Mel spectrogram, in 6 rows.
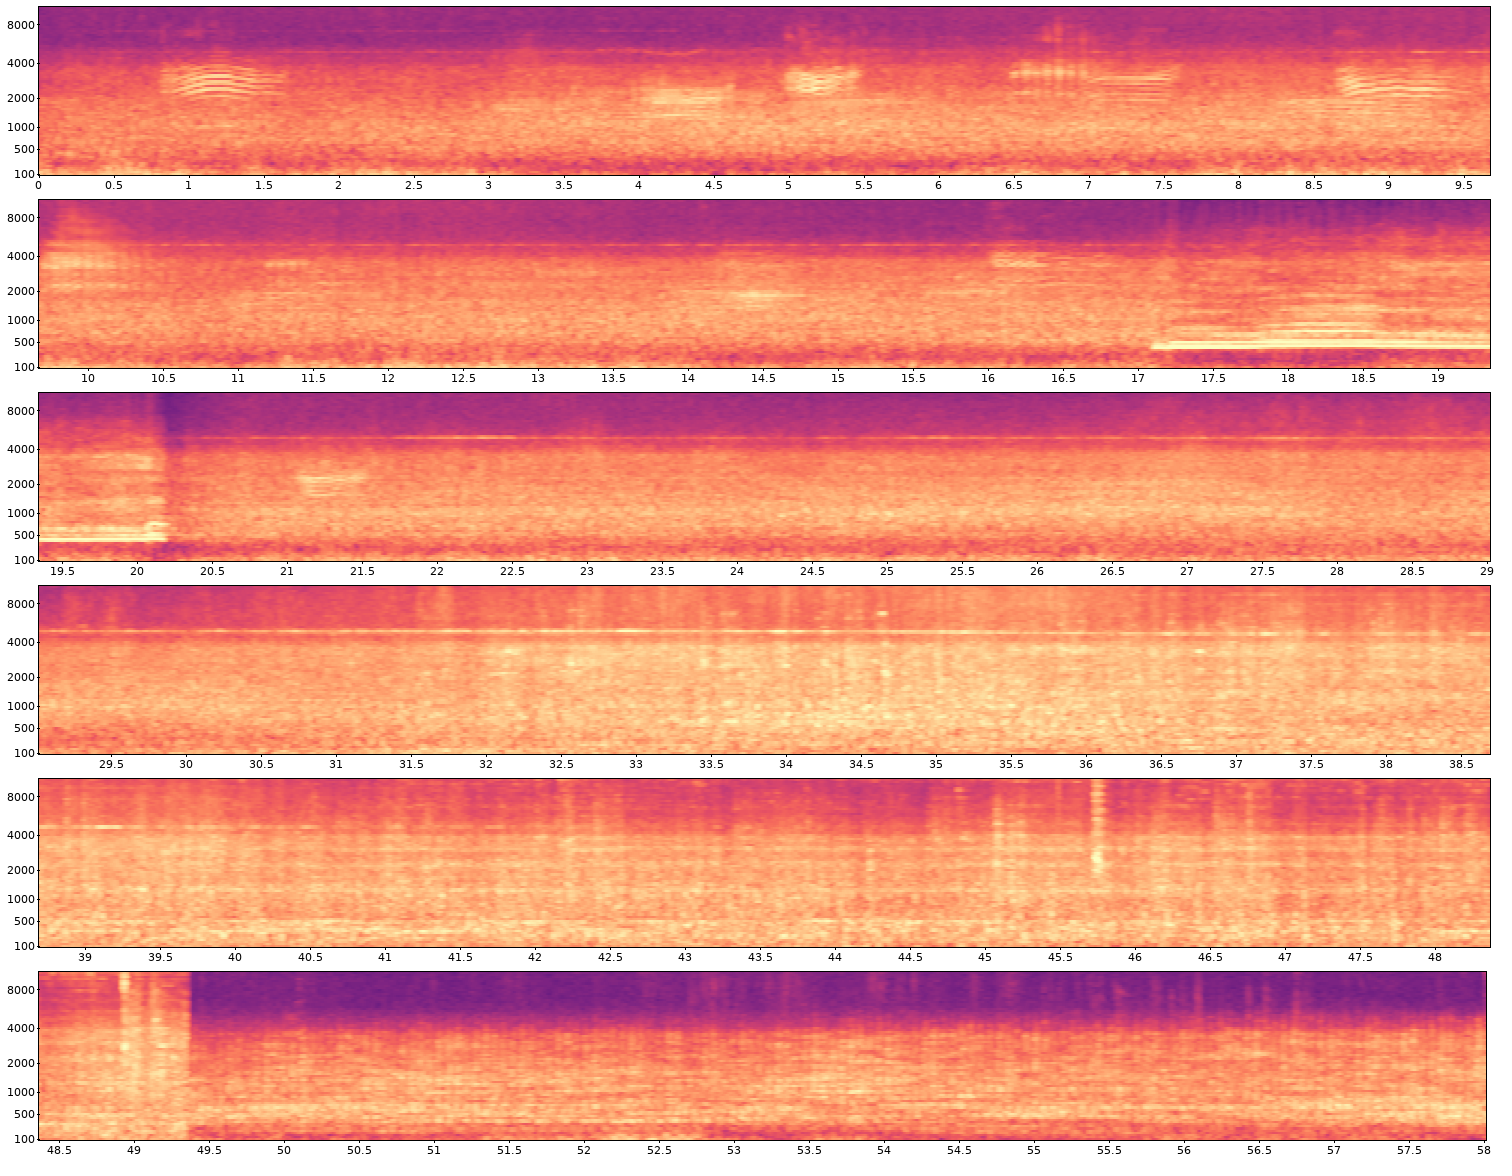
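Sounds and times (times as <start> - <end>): train rumbling past: 0.0 - 58.0
steam locomotive whistle: 17.1 - 20.3
wheels clicking over rail joints: 27.7 - 51.0.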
